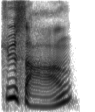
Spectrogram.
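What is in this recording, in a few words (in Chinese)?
"沮丧", Chinese; HSK6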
